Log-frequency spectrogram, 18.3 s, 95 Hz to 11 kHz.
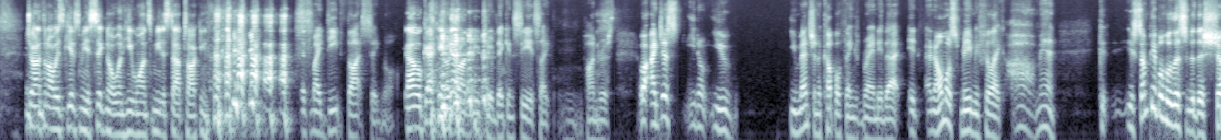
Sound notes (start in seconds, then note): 3.0 laughs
